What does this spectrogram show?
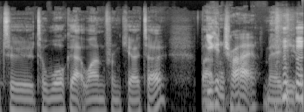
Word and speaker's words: Kyoto: You're not going to be able to walk that one from Kyoto. But You can try. maybe, or I should say, let's get our pronunciations right. Kyoto.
